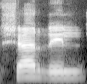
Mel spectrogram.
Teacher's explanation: अब रा को हम मोटा नहीं पढ़ेंगे क्योंकि रा के नीचे जेर है, तो रा को हम बारीक पढ़ेंगे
